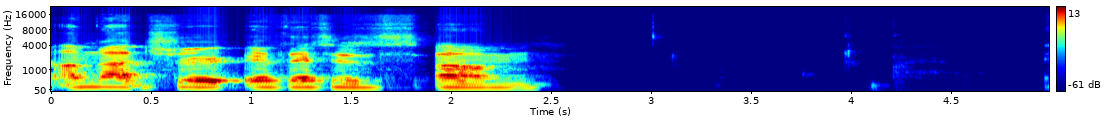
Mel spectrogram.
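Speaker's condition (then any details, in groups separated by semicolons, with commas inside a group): Cerebral palsy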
